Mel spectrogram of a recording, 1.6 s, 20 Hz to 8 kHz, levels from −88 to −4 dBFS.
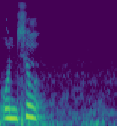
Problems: none marked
